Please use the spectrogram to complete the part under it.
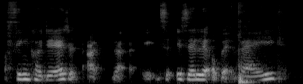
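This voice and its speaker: A woman giving a halting, earnest personal testimony to camera, often trailing off quietly. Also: a little high, fairly even intonation. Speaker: spiking victim sharing her story.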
